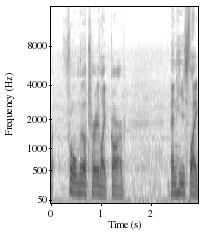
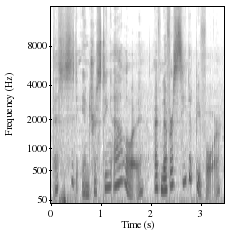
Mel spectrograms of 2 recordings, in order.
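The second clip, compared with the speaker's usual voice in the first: higher, softer, inquisitive voice; curious girl's voice; 8 semitones higher, 5 dB quieter than usual. Acted. Curious girl examining the ship's strange metal, asking softly. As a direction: peer at it and wonder aloud. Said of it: "she says".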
